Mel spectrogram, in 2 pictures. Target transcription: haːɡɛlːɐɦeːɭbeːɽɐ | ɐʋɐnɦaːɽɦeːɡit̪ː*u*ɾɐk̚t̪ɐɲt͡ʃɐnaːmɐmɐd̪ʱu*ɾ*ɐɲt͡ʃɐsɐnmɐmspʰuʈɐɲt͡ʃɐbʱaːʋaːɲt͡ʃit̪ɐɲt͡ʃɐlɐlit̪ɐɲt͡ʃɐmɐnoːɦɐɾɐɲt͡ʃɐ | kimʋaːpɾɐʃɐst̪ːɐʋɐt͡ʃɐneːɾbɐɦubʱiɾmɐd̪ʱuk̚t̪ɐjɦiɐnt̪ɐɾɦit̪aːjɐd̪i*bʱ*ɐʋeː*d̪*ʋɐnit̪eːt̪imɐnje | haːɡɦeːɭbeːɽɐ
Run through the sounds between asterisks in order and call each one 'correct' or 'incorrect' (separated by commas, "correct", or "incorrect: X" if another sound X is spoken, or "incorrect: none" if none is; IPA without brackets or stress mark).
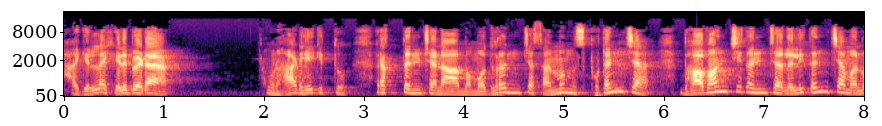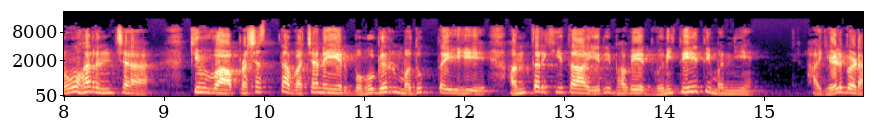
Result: correct, correct, correct, correct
